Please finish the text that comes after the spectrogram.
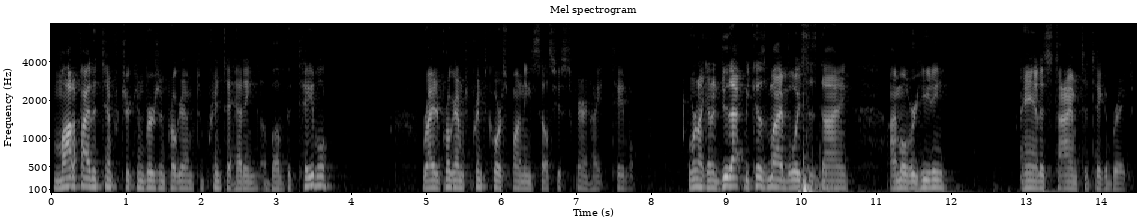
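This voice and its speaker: A man's voice: medium pitch, steady tone, brisk. Man thinking aloud through code. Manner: thinks out loud, many ums and uhs; reads passages then comments on them. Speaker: programming tutor. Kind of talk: screen-recorded coding tutorial, reading a textbook aloud.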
